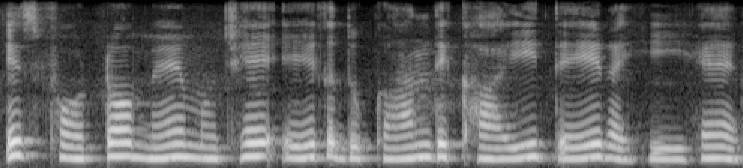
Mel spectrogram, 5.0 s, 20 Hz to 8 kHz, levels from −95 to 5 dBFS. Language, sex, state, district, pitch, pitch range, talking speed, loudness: Hindi, female, Madhya Pradesh, Katni, 205 Hz, 195-230 Hz, 120 wpm, -16 LUFS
